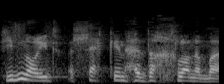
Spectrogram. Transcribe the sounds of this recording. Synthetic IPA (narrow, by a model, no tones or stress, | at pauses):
hiːdnːoɨdəɬɛkʰɪnhəðəχlˠɔnəma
